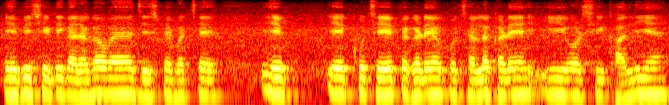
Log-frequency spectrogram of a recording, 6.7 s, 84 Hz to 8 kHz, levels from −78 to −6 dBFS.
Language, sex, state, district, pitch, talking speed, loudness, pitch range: Hindi, male, Rajasthan, Bikaner, 135 Hz, 170 wpm, -18 LUFS, 130-140 Hz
